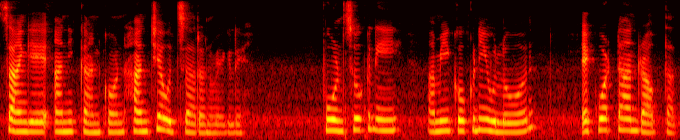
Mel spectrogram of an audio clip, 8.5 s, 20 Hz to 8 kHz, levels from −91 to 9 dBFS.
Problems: none marked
